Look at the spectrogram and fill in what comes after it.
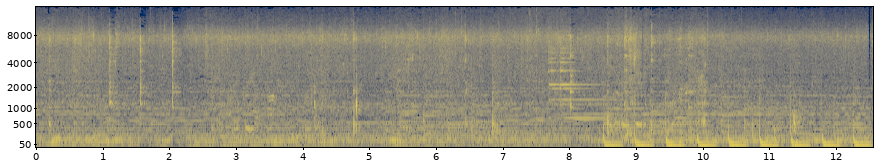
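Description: Onions and ginger-garlic paste sizzling in hot oil in a metal cooking pot, with a steel spoon scraping and clicking against the pot as they are stirred. A low pulse about twice a second comes in about two-thirds of the way through.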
